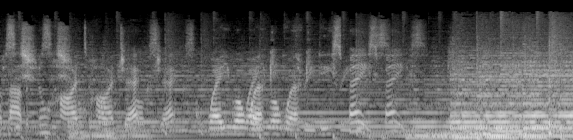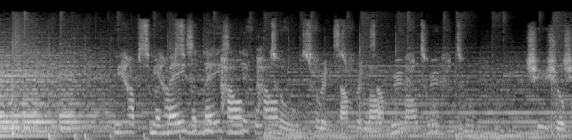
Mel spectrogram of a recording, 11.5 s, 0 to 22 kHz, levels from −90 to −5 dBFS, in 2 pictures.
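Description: A doubled audio track runs throughout: a full-band copy trails about 400 ms, roughly 5 dB down, likely from a second capture path, duplicating each spectrogram onset.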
